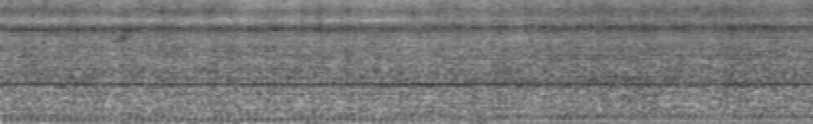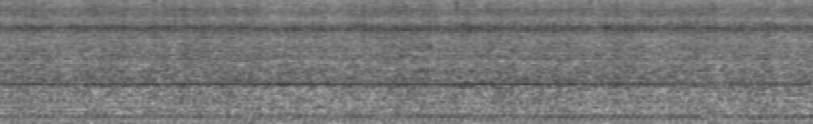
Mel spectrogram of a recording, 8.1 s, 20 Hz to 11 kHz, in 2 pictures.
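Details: Tecumseh-engined snow blower started after sitting 10 months, choke on and throttle up, fitted with a new adjustable-mixture carburetor left unadjusted. The single-cylinder runs at steady high speed with an even, buzzy beat, no surging or misfire. Runs fine.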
